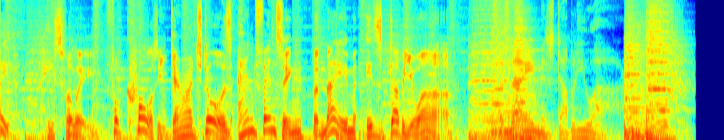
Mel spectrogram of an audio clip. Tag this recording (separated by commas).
Speech, Music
